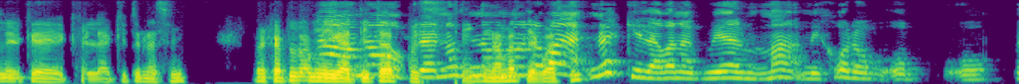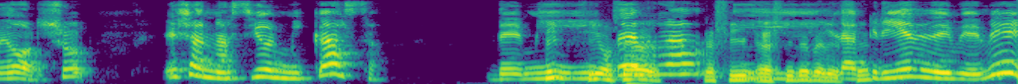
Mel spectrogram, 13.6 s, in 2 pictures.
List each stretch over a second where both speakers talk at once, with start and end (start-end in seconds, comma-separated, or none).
2.1-3.9, 10.4-12.6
